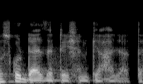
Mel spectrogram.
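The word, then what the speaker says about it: dissertation: The word डाइजर्टेशन, कुछ लोग इसको डिजर्टेशन भी कहते हैं, अपना प्रोनाउंसिएशन डाइजर्टेशन, तो डाइजर्टेशन या डिजर्टेशन।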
